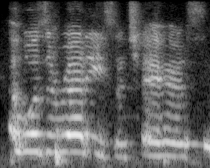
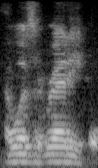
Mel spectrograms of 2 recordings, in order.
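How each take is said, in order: First: High, bright toast call; cheery toast. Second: Said in the usual way. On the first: Real, not acted. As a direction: raise your glass and call it out. Redoing the toast louder.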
